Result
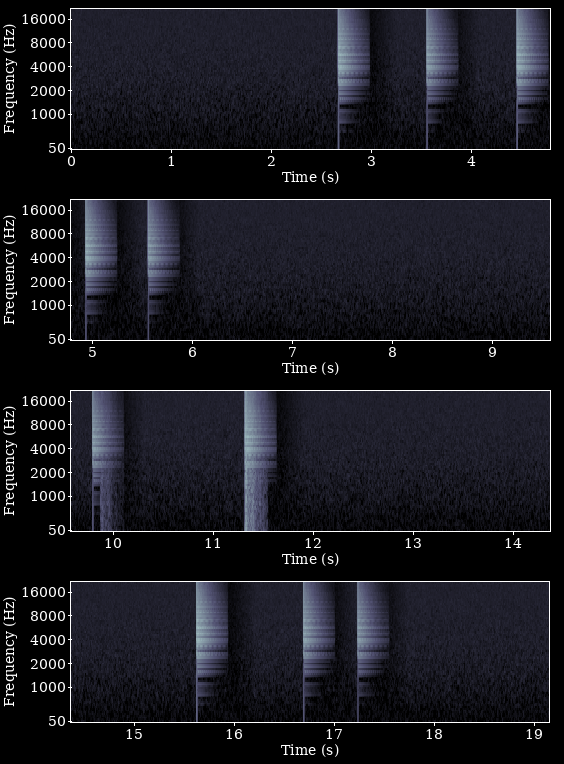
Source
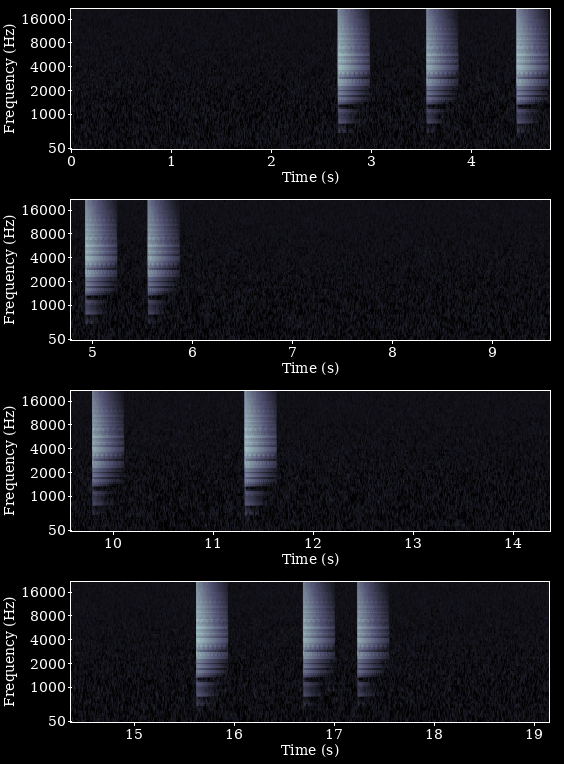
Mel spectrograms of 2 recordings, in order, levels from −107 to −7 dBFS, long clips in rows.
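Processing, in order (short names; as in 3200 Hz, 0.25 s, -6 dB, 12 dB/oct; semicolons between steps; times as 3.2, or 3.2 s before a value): 9.87–11.55 block floating point 3-bit; mismatched tape noise reduction encoder only; gain -3 dB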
